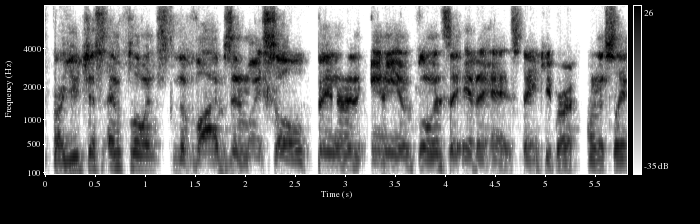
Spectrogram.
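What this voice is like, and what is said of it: New Zealand accent. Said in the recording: “You sound Australian ... I'm from New Zealand, bro.”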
